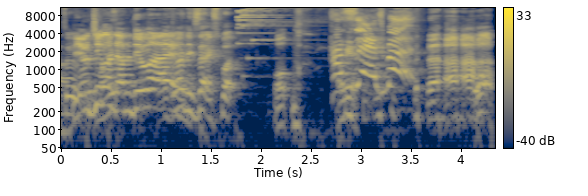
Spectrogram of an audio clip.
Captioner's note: laughs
